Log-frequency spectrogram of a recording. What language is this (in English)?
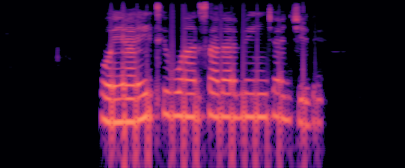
Ganda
